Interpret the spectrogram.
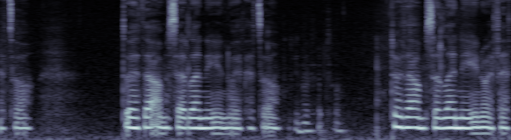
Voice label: "amserlenni", Welsh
